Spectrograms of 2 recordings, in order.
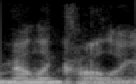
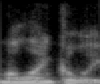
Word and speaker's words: melancholy: Yeah, I remember reading Ray Bradbury's Medicine for Melancholy, and I pronounced it melancholy because I'd never seen the word before. And so when he said melancholy, I thought, it's not melancholy?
